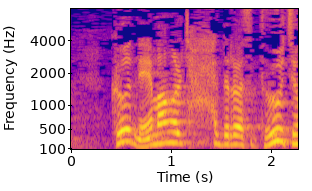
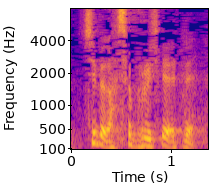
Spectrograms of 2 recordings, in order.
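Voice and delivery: normal talking voice

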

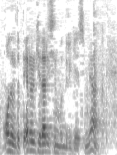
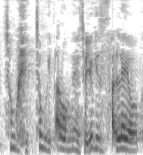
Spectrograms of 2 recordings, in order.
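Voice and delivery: higher and louder, a touch of giddy joy; delighted woman; 5 semitones higher, 5 dB louder than usual. Acted. Woman telling God her home is heaven, delighted. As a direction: let her gush with delight.

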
